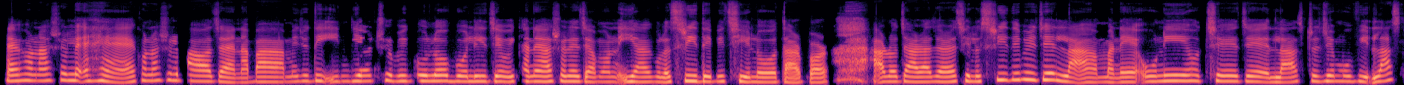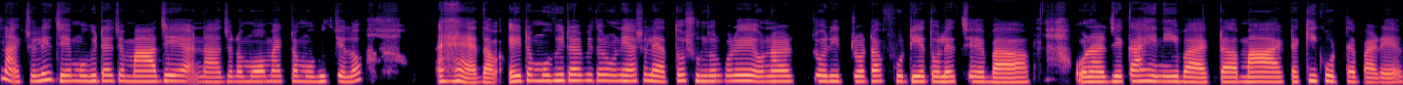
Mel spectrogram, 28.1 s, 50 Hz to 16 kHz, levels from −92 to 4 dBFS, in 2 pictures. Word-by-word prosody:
এখন 255 +1 0
আসলে 265 0 -1 0.2
হ্যাঁ, 215 -7 +1
এখন 250 +4 -3
আসলে 270 0 -3
পাওয়া 230 -1 +2
যায় 195 -3 +2
না। 185 - -1
বা 210 - +3 0.2
আমি 215 +2 -6
যদি 235 +1 -1 0.2
ইন্ডিয়ার 235 +1 -1
ছবিগুলো 235 -1 +1 0.2
বলি 225 0 +2 0.2
যে, - - +5
ওইখানে 225 +1 0
আসলে 230 -1 +1
যেমন 205 0 -1 0.2
ইয়া 215 -2 +3
গুলো 200 -2 +1
শ্রীদেবী 225 -2 +2
ছিল, 210 -2 +2 0.3
তারপর 185 -2 +1 0.6
আরও 215 +2 +2
যারা, 205 -1 +3
যারা 210 0 +3
ছিল। 235 -2 +1 0.2
শ্রীদেবীর 290 +1 +2
যে 285 - +6 0.2
লা 200 - +2 0.3
মানে 190 +1 0 0.3
উনি 240 +2 +2 0.2
হচ্ছে 240 +1 -2 0.3
যে 225 - +4 0.3
last 200 +4 -2 0.2
যে 235 - +4
movie 220 -1 -1
last 265 +5 -2
না - - +3
actually 230 +4 -1
যে 240 - +4
movieটা 240 +1 0
যে 240 - -2
মা 225 0 +3 0.2
যে 245 - +3 0.3
না 205 - -3 0.2
যেন 215 0 -6
Mom 220 0 +1
একটা 225 0 -5
movie 215 +1 -2
ছিল 220 -2 -1 1.0
হ্যাঁ 230 -6 +2
দাও। 185 -2 +1 0.2
এইটা 235 +2 +2
movie 255 +1 +2
টার 255 0 +3
ভিতর 255 0 -2
উনি 245 - -1
আসলে 250 -1 -2
এত 220 - -25 0.2
সুন্দর 235 -1 0
করে 245 +1 +1 0.2
ওনার 225 +1 +1 0.3
চরিত্রটা 230 -1 0
ফুটিয়ে 220 -1 +1
তুলেছে 215 0 0 0.2
বা 190 0 +3 0.8
ওনার 210 +1 +3
যে 220 - +4
কাহিনী 230 -1 +1
বা 205 - +3
একটা 205 0 -3 0.2
মা 205 0 +4 0.2
একটা 215 +1 -4
কী 245 - +2
করতে 215 -2 0
পারে? 190 -1 -2
225 Hz, 165 wpm, -19 LUFS, 210-240 Hz, 1.0 s, যে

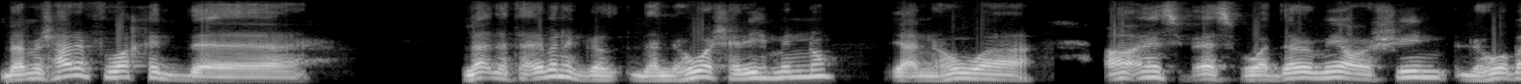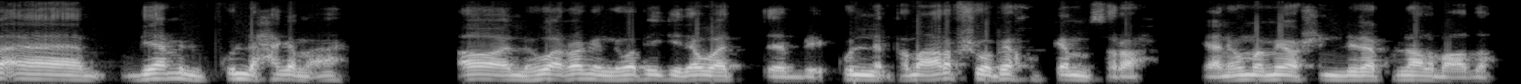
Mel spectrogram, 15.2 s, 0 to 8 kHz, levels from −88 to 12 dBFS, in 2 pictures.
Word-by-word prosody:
ده 115 - +3
مش 140 +4 -2
عارف 195 0 +1
واخد 155 -11 -1 1.3
لأ، - - +3
ده 145 - -3
تقريبًا 160 +8 +1
الجز 105 - -1
ده 100 - -1
اللي 100 0 +1
هو 170 +5 +4
شاريه 145 +1 0
منّه 175 +5 -1 0.3
يعني 100 0 0
هو 125 -4 +2 0.4
آه، 165 - +2
آسف، 160 - -7
آسف - - 0
هو 110 +1 +3
أدى 140 - 0
له 155 +1 +5
120 160 +2 +1
اللي 220 - -2
هو 145 +2 +3
بقى 120 -7 +2
بيعمل 135 - 0
كل 130 -1 +1
حاجة - - -1
معاه، - - -6 0.6
آه، 120 -1 +3
اللي 110 -1 -2
هو 125 +3 +3
الراجل 130 -1 +2
اللي 110 -2 -1
هو 115 - +5
بييجي 115 -3 -3
دَوّة 110 -2 +3 0.2
ب 90 0 -3
كل 115 -2 +1
فما - - +1
أعرفش - - +1
هو - - +5
بياخُد 100 - -2
كام 115 -2 +1
بصراحة، 95 - -4 0.2
يعني - - 0
هم 110 -1 +2
120 115 -1 +1
الليلة 105 0 +2
كلّها 110 +2 -2
على 105 - 0
بعضها. 80 - -2
125 Hz, 205 wpm, -14 LUFS, 110-155 Hz, 1.3 s, له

